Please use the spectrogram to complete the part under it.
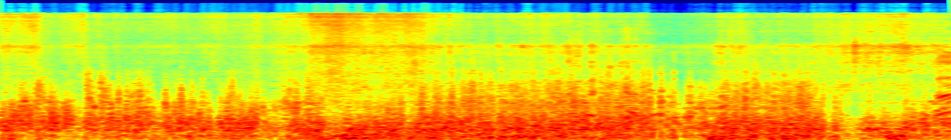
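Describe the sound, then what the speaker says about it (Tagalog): Strong wind from an incoming typhoon in Manila roars and buffets the microphone continuously, a loud broadband rush with gusts rising and falling throughout. "Lakas ng hangin."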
